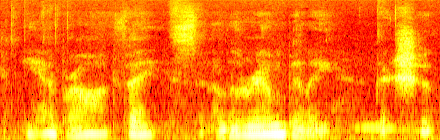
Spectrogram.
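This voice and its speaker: A soft-spoken voice at a moderate pace, with noticeable background noise behind it. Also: woman. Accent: Southern US. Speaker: ASMR reader. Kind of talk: ASMR story reading.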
